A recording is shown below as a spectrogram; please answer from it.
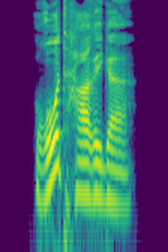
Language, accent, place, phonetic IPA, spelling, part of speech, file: German, Germany, Berlin, [ˈʁoːtˌhaːʁɪɡɐ], rothaariger, adjective, De-rothaariger.ogg
- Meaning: 1. comparative degree of rothaarig 2. inflection of rothaarig: strong/mixed nominative masculine singular 3. inflection of rothaarig: strong genitive/dative feminine singular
